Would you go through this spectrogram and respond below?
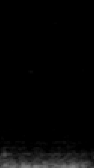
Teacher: Alhamdu, ini harus ha tipis, jangan ha tebal.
